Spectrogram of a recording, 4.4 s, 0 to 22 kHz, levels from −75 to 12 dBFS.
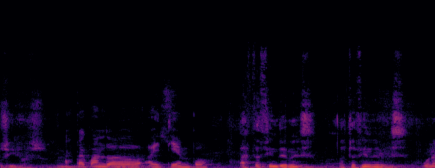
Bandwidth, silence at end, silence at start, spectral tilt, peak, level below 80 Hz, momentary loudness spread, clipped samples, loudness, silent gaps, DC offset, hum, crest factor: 16 kHz; 0 s; 0 s; -6 dB/octave; -16 dBFS; -52 dBFS; 11 LU; under 0.1%; -32 LUFS; none; under 0.1%; none; 16 dB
